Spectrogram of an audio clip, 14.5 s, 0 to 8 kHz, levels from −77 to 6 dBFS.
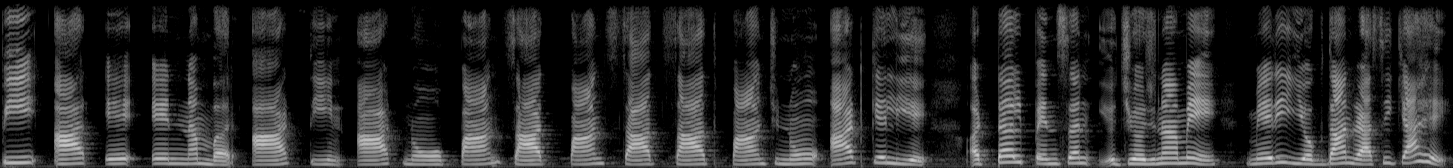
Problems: none marked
